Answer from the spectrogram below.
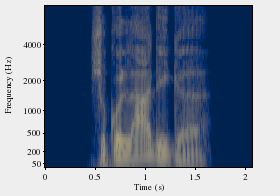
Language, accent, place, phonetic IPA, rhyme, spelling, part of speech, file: German, Germany, Berlin, [ʃokoˈlaːdɪɡə], -aːdɪɡə, schokoladige, adjective, De-schokoladige.ogg
- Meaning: inflection of schokoladig: 1. strong/mixed nominative/accusative feminine singular 2. strong nominative/accusative plural 3. weak nominative all-gender singular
